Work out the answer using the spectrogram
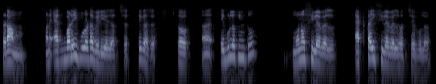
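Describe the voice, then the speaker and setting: A man teaching an online class to school students, explaining slowly, checking in with frequent tag questions and drawing words out syllable by syllable, on dull lo-fi audio. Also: on the high side, lively intonation. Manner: drawls words out syllable by syllable when demonstrating.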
